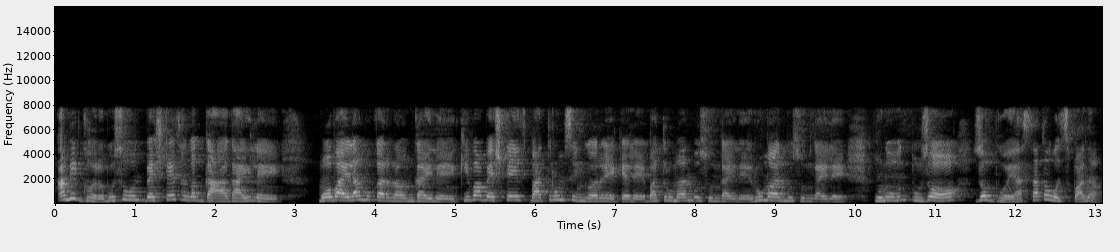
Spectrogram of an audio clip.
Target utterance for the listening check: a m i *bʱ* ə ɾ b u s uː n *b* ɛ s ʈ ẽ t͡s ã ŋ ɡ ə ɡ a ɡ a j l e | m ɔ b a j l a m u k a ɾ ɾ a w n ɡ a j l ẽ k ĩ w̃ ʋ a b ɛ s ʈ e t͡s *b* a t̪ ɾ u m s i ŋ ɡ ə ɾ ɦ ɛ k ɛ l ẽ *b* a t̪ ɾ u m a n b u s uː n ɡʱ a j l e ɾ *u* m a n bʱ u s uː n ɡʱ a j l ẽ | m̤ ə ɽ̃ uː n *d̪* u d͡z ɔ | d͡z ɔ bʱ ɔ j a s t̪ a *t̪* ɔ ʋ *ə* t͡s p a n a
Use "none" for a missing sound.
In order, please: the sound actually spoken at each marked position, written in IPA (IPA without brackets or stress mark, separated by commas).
ɡʱ, b, b, b, u, t̪, t̪, ə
